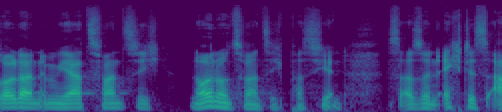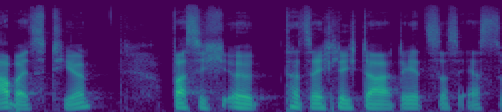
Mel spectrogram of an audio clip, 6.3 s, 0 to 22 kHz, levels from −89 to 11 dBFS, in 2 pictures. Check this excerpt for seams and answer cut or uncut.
uncut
